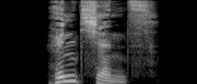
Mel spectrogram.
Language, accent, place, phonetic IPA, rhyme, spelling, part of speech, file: German, Germany, Berlin, [ˈhʏntçəns], -ʏntçəns, Hündchens, noun, De-Hündchens.ogg
- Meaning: genitive singular of Hündchen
